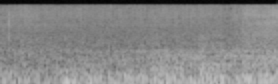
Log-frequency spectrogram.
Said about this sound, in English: But September weather in Cleveland isn't as predictable as the weather at Disneyland. The night before the big release, a sudden storm blew in.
